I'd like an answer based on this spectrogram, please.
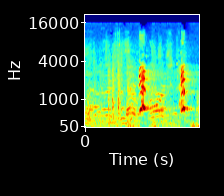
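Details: Twelve-week-old puppy barking: two short, high, yappy barks about half a second apart, with a person's voice softly in the background.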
